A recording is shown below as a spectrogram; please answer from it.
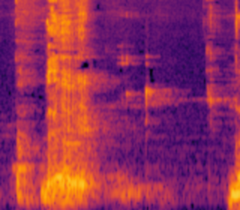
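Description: A man's short, throaty vocal sound, then a brief pause before his voice resumes near the end.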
